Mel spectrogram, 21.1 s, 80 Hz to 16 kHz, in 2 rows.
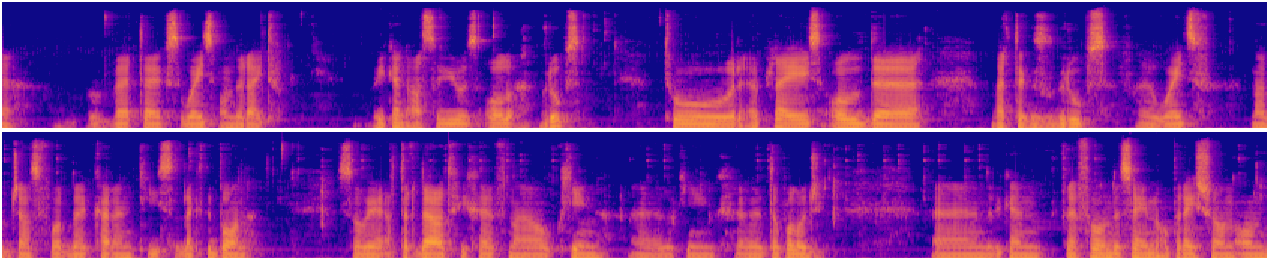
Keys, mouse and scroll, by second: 2.3 F6, 10.3 middle click, 12.0-13.4 middle drag, 13.4-15.8 right drag, 20.7 middle click, 20.7 click.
